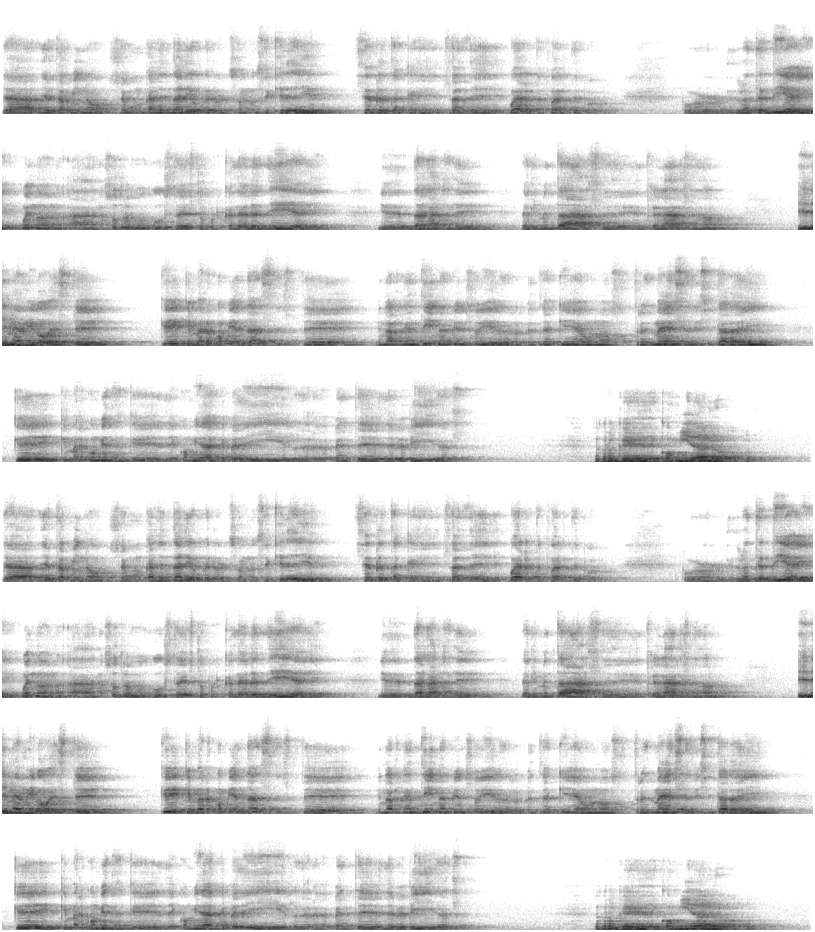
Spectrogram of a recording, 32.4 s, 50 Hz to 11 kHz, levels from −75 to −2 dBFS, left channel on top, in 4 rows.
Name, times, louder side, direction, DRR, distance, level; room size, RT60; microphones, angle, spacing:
voice 1, 0.0-3.3 3.6-6.0 6.2-11.3 11.6-12.9 13.3-15.3 16.1-17.2 17.8-23.8 24.4-28.9, equal, 10° right, -1 dB, 1.4 m, -24 dB
voice 2, 30.3-31.9, left 1 dB, 65° left, 3 dB, 1.6 m, -19 dB
15.5 x 5.4 x 5.5 m, 1.2 s
head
